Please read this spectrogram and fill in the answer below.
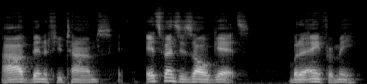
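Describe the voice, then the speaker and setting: A man's voice: lowish voice, steady tone, normal speed, close to an everyday voice. A man voicing an easygoing, practical female farm pony with an in an audio drama. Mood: matter-of-fact. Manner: folksy, reassuring.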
